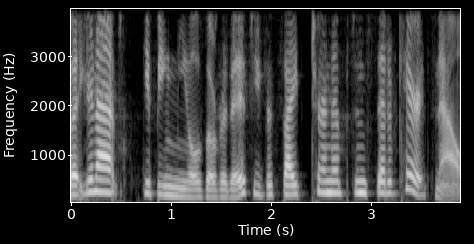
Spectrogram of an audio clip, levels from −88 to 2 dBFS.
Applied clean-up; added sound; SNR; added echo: neural mask model DeepFilterNet 3.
